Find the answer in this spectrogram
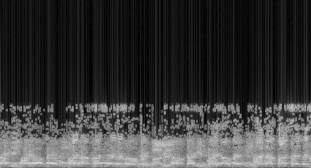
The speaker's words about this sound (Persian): البته دیگه خیلی هم اهمیتی نداره چون مردم معترض حرفاشون رو خیلی بی‌تعارف و بی‌پرده فریاد زدن تو گوش نظام اینجوری مثلا.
